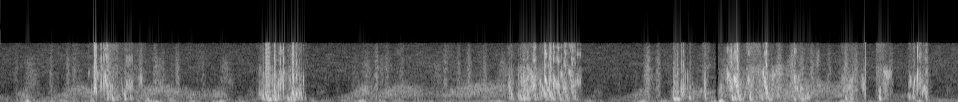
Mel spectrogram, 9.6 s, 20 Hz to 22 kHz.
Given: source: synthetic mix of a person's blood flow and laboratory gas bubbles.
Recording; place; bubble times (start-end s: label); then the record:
Doppler ultrasound of blood flow; subclavian vein
0.88-1.45 s: bubbles
2.55-3.07 s: bubbles
5.07-5.82 s: bubbles
6.70-6.94 s: bubbles
7.02-7.11 s: bubbles
7.18-7.90 s: bubbles
7.94-8.12 s: bubbles
8.40-8.65 s: bubbles
8.76-8.92 s: bubbles
9.06-9.29 s: bubbles
From the record:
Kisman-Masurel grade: 233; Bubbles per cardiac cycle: several, 3 to 8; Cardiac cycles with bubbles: 50 to 99%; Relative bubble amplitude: loud (0.450 to 0.775); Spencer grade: 3 (all of the cardiac periods contain showers or single bubble signals, but not dominating or overriding the cardiac motion signals); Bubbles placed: anywhere in the cardiac cycle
